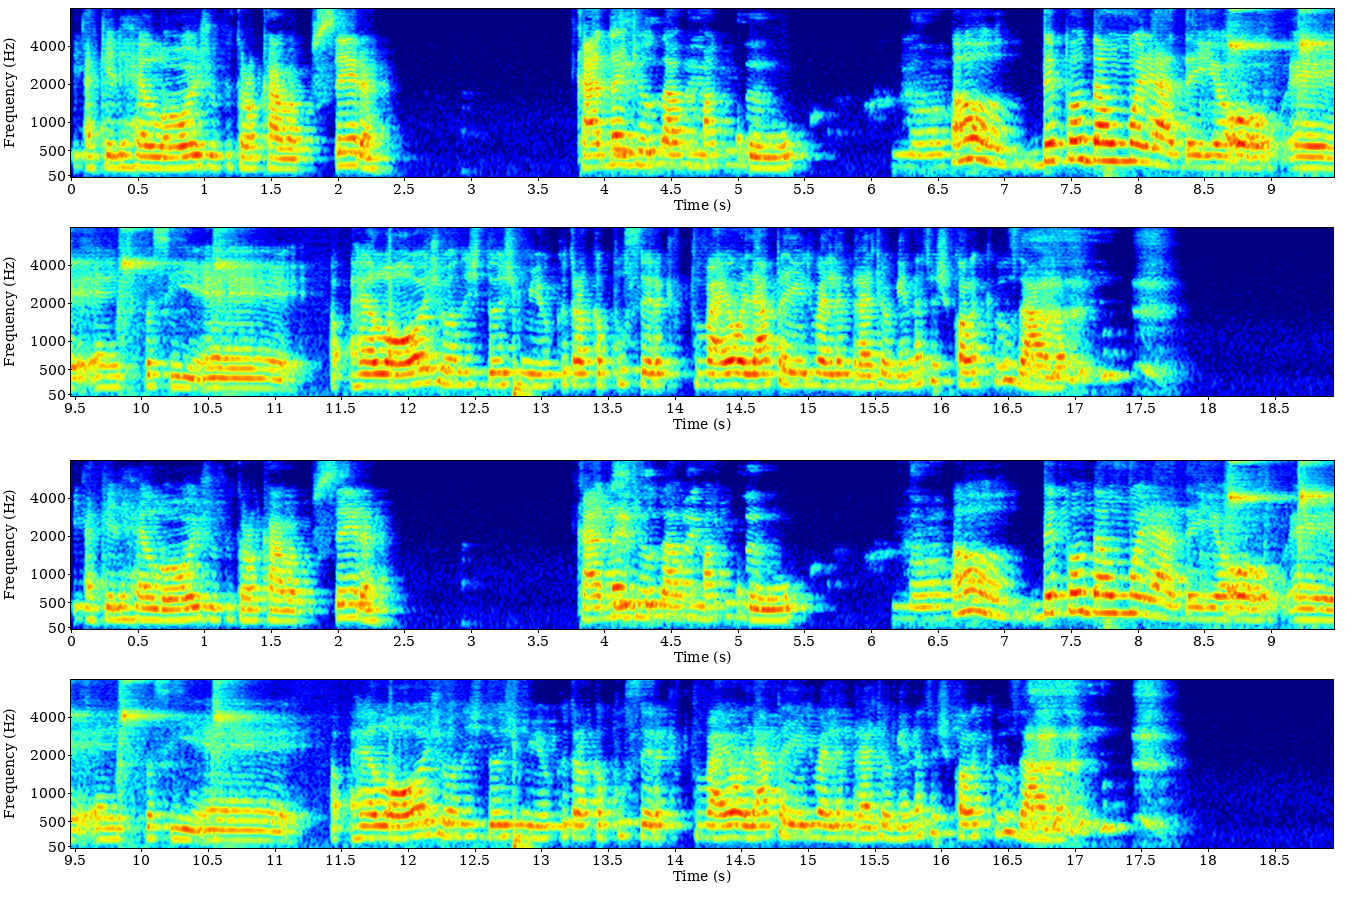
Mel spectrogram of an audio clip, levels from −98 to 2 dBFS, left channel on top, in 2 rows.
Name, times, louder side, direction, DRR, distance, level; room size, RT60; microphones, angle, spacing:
voice 1, 0.0-2.3 3.8-5.4 6.6-11.1 11.6-16.9, left 3 dB, 75° left, 1 dB, 3.7 m, -20 dB
voice 2, 4.1-5.3 6.1-6.6 16.6-17.7, right 1 dB, 65° right, 1 dB, 5.6 m, -30 dB
sound 1, 7.7-7.9 8.3-10.9 11.7-12.3 12.7-12.8, right 2 dB, 15° right, 2.9 m, -31 dB
27.0 x 10.5 x 2.9 m, 0.33 s
head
